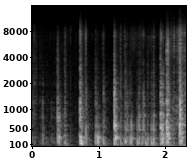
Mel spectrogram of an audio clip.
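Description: A quick, irregular series of light taps and clicks: a small plastic Littlest Pet Shop toy figure being moved by hand and tapped along a hardwood floor.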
